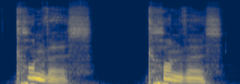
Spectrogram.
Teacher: you put the stress on the first syllable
